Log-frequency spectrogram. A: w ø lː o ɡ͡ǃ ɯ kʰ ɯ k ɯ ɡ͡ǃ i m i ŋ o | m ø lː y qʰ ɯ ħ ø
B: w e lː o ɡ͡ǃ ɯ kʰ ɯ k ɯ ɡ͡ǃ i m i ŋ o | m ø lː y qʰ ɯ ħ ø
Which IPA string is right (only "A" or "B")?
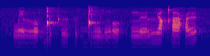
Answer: B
